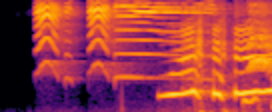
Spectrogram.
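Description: A rubber chicken toy squeaks in two short, bright honks, then lets out a longer wavering squeal that slides downward with a buzzy, reedy tone, loud and shrill throughout.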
